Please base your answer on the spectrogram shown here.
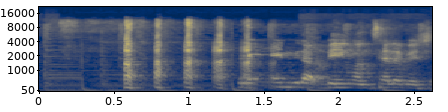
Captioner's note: laughter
